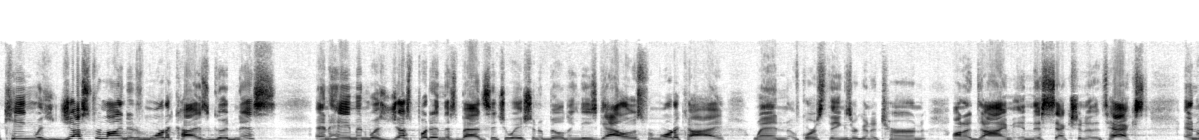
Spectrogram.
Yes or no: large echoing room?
yes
